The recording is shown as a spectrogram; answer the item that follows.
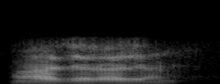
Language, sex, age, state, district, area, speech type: Nepali, male, 18-30, West Bengal, Darjeeling, rural, conversation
